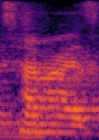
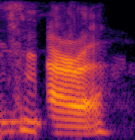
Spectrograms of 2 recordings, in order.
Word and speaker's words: Tamara: Tamara, fresh off of speaking at CBA, our express entry expert, and from the nation's capital. I feel like we Another still Twitter butcher extraordinary. Tamara's name.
